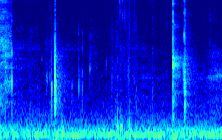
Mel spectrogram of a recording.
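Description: Faint scraping of a craft cutting blade drawn through kraft poster board along a plastic circle guide, with a few sharp clicks about half a second in and twice near the end.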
